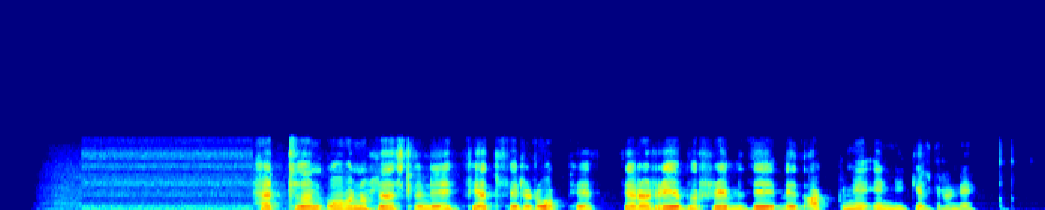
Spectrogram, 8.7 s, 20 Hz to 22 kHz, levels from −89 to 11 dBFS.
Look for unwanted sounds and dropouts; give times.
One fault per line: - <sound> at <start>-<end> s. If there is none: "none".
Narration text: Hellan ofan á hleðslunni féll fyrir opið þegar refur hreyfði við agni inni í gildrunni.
none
